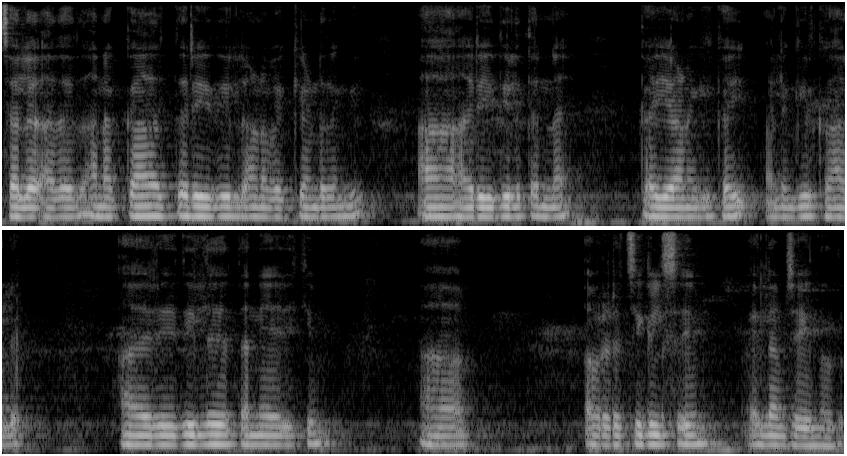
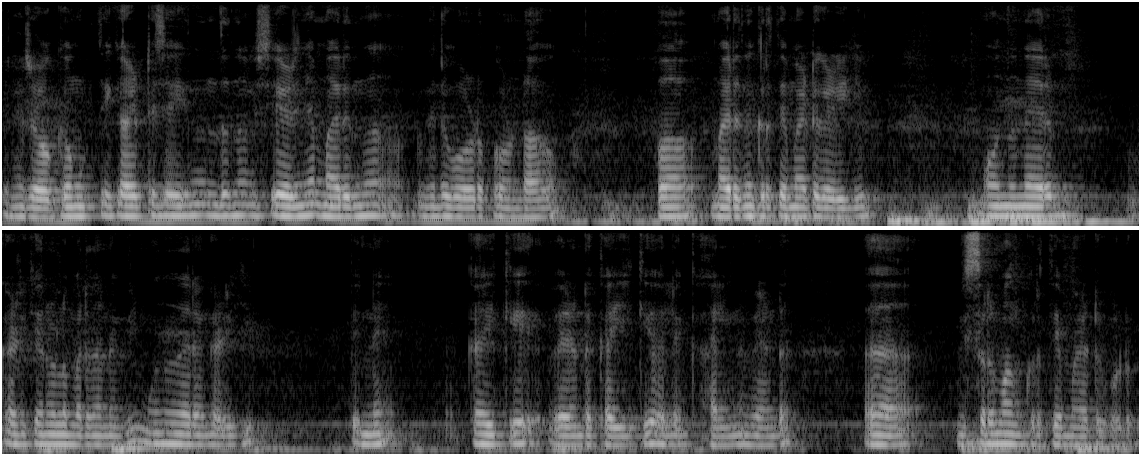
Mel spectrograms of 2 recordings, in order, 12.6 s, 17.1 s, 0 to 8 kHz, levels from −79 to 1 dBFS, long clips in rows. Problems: background sounds at intervals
